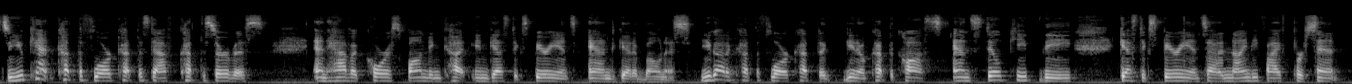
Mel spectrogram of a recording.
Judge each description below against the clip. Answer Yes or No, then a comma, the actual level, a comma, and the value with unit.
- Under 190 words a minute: No, average, 200 wpm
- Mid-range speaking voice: Yes, medium, 155 Hz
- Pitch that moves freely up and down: No, average, 3.1 semitones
